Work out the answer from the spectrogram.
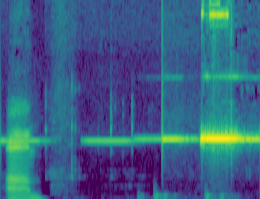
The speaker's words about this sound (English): I don't know what that is. That's the fire alarm.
